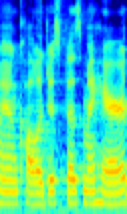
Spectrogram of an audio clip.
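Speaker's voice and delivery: ordinary delivery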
